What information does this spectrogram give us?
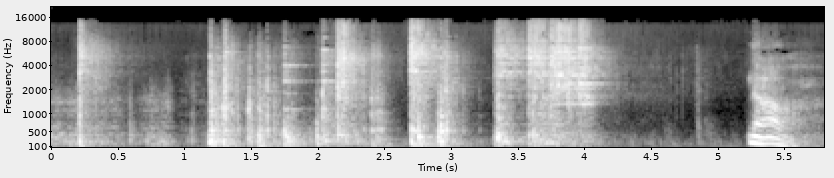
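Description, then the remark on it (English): A big, simple machine that controls the buzzer is smashed with a series of loud, irregular crashing blows, metal clanking and bits clinking and breaking after each hit, before a voice cries out at the end. “I'm going to smash it.”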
